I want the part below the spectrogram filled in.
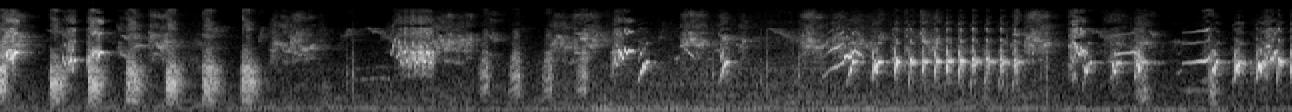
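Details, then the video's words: Javan myna in full song as a prompting recording: quick harsh chacks, scratchy rasps, then a fast even rattle of bright clipped notes and a few sharp whistles. "Jalak kebo gacor full masteran//cocok untuk pancingan burung anda"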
